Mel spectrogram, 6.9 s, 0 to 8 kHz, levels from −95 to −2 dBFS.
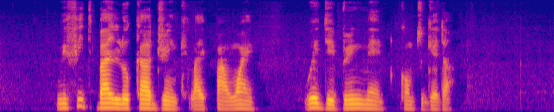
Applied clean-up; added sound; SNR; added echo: none; none; none; none.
